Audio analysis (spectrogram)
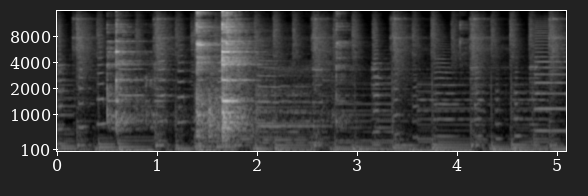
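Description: A metal spoon scoops small avocados and knocks against a dish, giving a run of close, irregular clinks and scrapes with a few sharper clatters, and no talking.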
